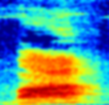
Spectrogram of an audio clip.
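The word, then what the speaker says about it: باء: বা নিচে এক নক্তা।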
